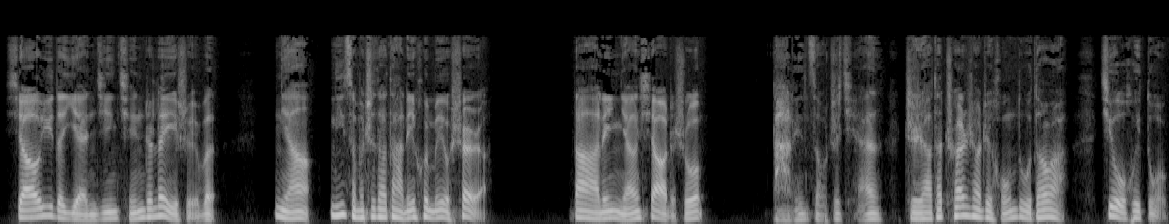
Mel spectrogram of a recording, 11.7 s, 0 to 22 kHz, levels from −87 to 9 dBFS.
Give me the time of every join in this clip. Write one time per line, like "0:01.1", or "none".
0:03.2
0:08.9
